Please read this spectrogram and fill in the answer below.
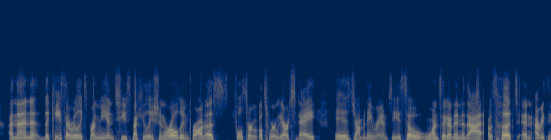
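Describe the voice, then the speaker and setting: With an American accent, a woman speaks at a medium pitch and a moderate pace, the sound dry and close with no echo. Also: quiet background. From Milwaukee, Wisconsin. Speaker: podcast co-host. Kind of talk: casual chat.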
